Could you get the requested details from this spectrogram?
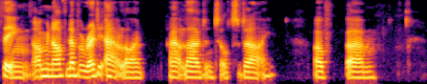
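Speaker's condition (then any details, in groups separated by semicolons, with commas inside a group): No condition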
